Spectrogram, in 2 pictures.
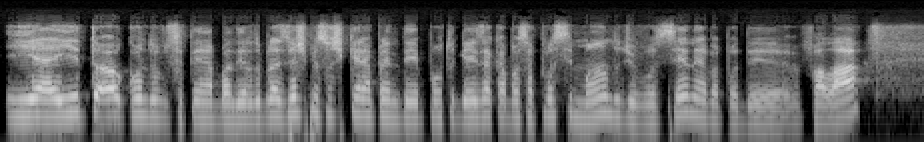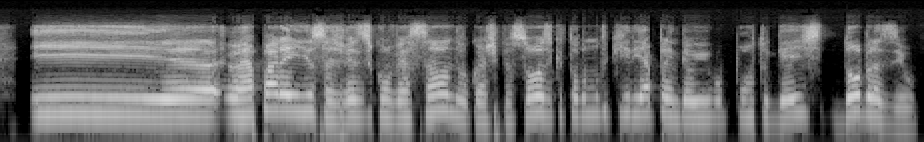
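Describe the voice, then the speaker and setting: A Brazilian man co-hosts a relaxed podcast chat in an earnest, agreeable way. He often breaks off and restarts his phrases. His slightly high voice is recorded dry and close. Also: a little fast, creaky, dry recording. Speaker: podcast co-host.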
